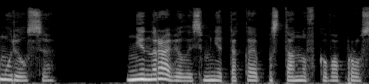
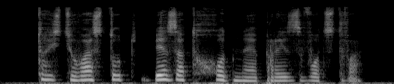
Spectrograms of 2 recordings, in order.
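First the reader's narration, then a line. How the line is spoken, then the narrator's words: Muttered. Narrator (Russian): пробормотал я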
